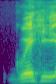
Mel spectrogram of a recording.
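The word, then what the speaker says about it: Guéhi: this is not true GUI as the Africans pronounce him or gay as the English pronouncing guys I hope this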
